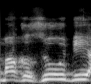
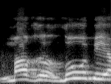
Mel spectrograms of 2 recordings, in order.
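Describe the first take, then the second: First: The middle consonant is a z-like sound. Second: The middle consonant is a heavy d-like sound. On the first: The speaker calls it wrong. "தாதுங்கிற எழுத்தை ஜாதுன்னு உச்சரிப்பாங்க" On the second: The speaker calls it right. "தாதுங்கிற எழுத்தை"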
